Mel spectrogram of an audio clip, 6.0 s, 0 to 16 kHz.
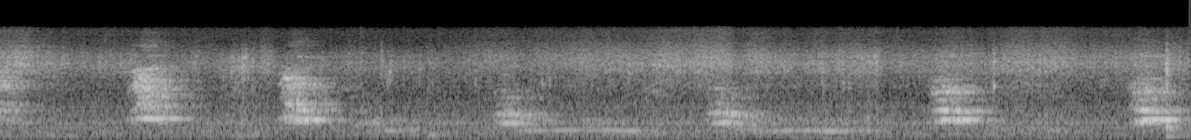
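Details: Barn kennel dog at 3am barking in spaced single woofs, roughly one per second, short and harsh with a faint whine between them, against constant low hum.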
